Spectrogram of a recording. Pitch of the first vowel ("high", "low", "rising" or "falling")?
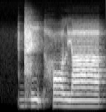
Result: low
